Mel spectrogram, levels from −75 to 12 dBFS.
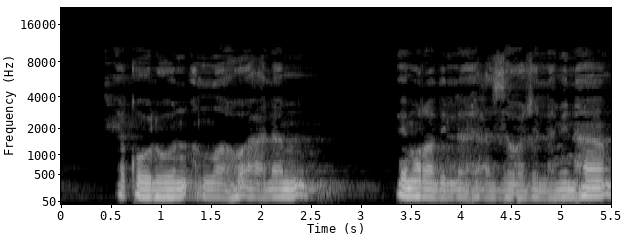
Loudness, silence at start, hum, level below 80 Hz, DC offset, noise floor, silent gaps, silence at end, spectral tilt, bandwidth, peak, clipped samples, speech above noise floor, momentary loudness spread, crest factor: -21 LUFS; 0.55 s; none; -50 dBFS; under 0.1%; -58 dBFS; none; 0 s; -7 dB/octave; 10.5 kHz; -4 dBFS; under 0.1%; 38 dB; 11 LU; 16 dB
